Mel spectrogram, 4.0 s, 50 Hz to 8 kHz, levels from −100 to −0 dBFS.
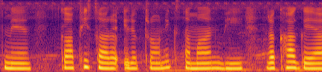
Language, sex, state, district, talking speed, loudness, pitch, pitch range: Hindi, female, Jharkhand, Garhwa, 120 wpm, -16 LUFS, 220 Hz, 210-235 Hz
